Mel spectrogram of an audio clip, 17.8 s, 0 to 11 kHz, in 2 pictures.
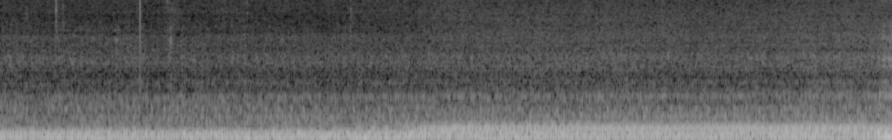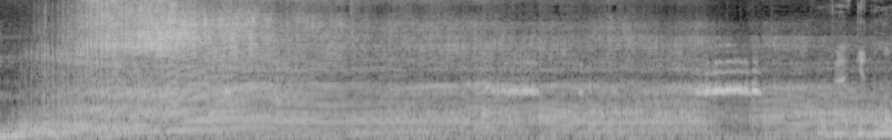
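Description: Race cars, a Mustang GT and a C5 Corvette, at an airstrip event: engines idle and rev, then roar off the line with rising gear-change sweeps and a tire squeal, loud and close.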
